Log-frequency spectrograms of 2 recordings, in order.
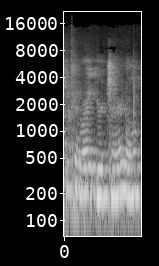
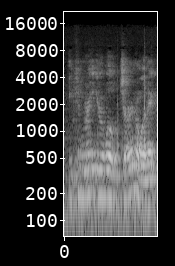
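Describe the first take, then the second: First: A hint of a lilting, camp mom; light mock of mom's sing-song; lightly camp mom voice. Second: Mom impression. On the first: Son imitating his mom's camp voice, lightly lilting.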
